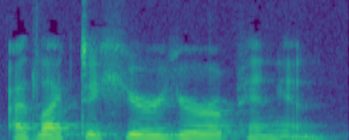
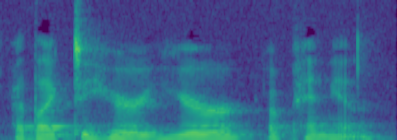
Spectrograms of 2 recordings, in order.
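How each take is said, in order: The two takes are said the same way.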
